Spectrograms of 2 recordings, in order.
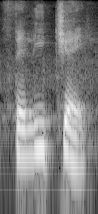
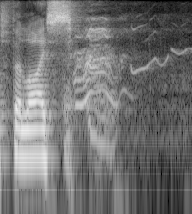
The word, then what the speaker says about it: Felice: Feliche, not Felis.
